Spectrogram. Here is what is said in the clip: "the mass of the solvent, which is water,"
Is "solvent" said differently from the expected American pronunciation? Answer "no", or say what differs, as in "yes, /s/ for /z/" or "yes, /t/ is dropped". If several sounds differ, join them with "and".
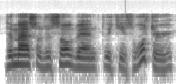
yes, /b/ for /v/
